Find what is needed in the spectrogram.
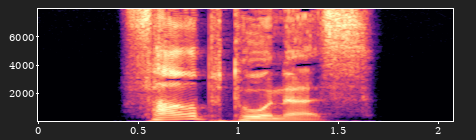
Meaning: genitive singular of Farbton
- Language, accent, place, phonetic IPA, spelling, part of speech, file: German, Germany, Berlin, [ˈfaʁpˌtoːnəs], Farbtones, noun, De-Farbtones.ogg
